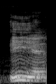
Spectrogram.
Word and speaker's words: Ian: say Ian why is why they call it Ian it's spelled iron i-a-n like Brian iron it's not you know spell you know you don't pronounce iron I mean i-a-n and Brian like Brian but anyway but anyway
